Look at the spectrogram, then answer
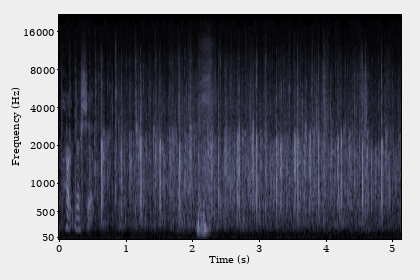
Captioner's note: audience clapping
